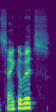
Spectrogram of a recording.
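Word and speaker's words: Sienkiewicz: Sankiewicz?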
